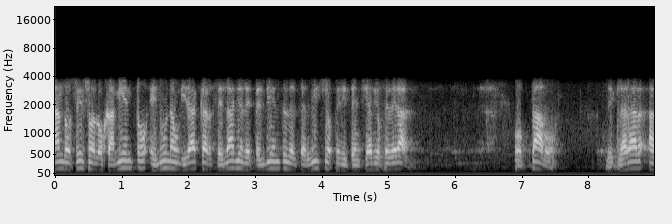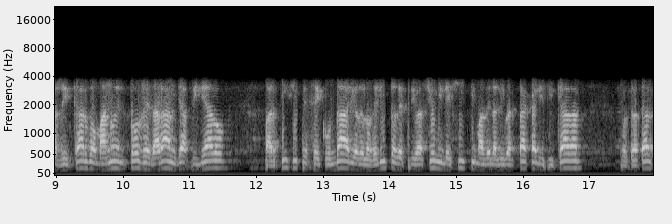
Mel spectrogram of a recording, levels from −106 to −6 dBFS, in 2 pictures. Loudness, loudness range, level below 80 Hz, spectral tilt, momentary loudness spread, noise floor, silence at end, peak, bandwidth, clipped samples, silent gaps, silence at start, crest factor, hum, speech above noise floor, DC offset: -34 LUFS; 4 LU; under -90 dBFS; 3 dB/octave; 10 LU; -70 dBFS; 0 s; -16 dBFS; 3.9 kHz; under 0.1%; none; 0 s; 20 dB; none; 37 dB; under 0.1%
